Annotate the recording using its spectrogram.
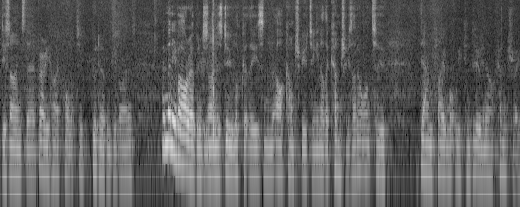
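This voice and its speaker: A man with a northern English accent talks at a fairly quick pace and medium pitch. His intonation is monotone and flat, with noticeable background noise. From northern England. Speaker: professor. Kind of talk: lecture.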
